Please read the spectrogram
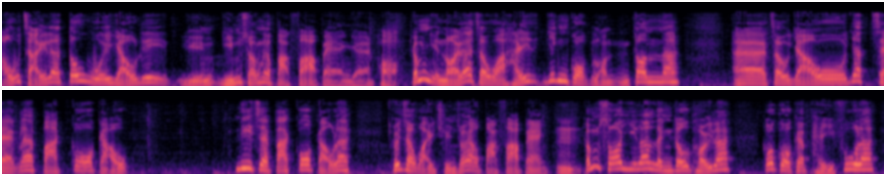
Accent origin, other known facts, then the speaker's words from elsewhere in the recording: Hong Kong; 成为咗我哋香港人咧说话咧。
